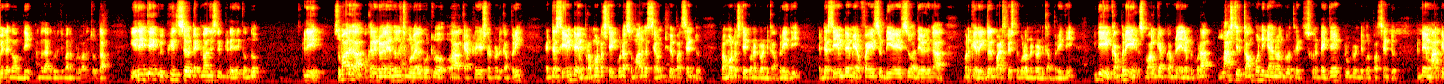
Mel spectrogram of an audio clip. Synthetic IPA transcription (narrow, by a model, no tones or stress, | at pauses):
ʋid̪ʱɐŋɡaːund̪iɐnːɐd̪aːniɡuɾiɲt͡ʃimɐnɐmipːuɽumɐnɐmt͡ʃuːd̪ːaːm | e̞ːd̪ɐjt̪e̞ːkʋikpʰiːlsʈeknaːlɐd͡ʒiːs̬limiʈeɖe̞ːd̪ɐjt̪eːund̪oː | id̪i | sumaːɾuɡaːɔkɐɾe̞ɳɖuʋɛːlɐend̪ɐlnuɲt͡ʃimuːɽuʋɛːlɐkoːʈloːkaːpiʈɐlt͡ʃeːsinɐʈuʋɐɳʈikɐmpeni | ɛʈ̚d̪ɐseːmʈɐjmpɾɐmoːʈɐɾsʈeːkːuːɽaːsumaːɾuɡaːseʋɐɳʈifʰɐʋpɐɾse̞ɳʈ | pɾɐmoːʈɐɾsʈeːkunːɐʈ̬uʋɐɳʈ̬ikɐmpɐniːd̪i | ɛʈ̚d̪ɐseːmʈɐjmɛfʰːɐjesuɖiːaːesuɐd̪e̞ːʋid̪ʱɐŋɡaː | mɐnɐkiɾeɡjulɐɾpaːɾʈispeːʂɐnlok̬uːɽaːunːɐʈ̬uʋɐɳʈikɐmpɐniːid̪iː | d̪ikɐmpɐnismaːlkaːp̚kɐmpɐniɐjinɐp̬ːɐɽukuːɽaːlaːsʈijɐɾkaːmpɐnɖiŋɡaːnuʋaːlɡɾoːt̪ɾeːʈ̚t͡ʃ̪iːsu̥kunːɐʈːɐjit̪e̞ːʈuːʈʋeɳʈiːpʰoːɾpɐɾseɳʈu | ɐɳʈe̞ːmaːɾke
